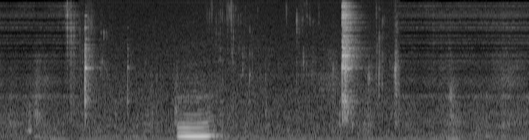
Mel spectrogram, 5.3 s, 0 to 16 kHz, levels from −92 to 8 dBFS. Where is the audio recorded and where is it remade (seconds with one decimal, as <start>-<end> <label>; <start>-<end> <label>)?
0.0-0.8 remade; 0.8-4.0 recorded; 4.0-5.3 remade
